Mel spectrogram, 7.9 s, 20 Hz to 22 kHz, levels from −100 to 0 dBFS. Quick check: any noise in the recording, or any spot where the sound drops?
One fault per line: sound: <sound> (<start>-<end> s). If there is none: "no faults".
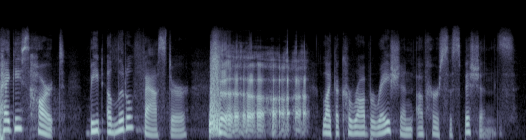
sound: laugh (3.1-4.7 s)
